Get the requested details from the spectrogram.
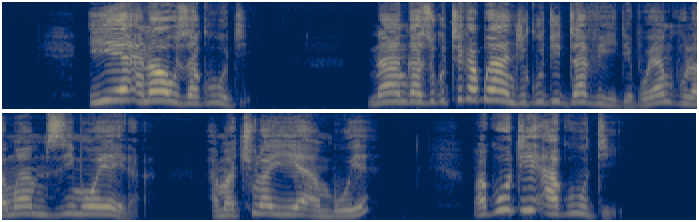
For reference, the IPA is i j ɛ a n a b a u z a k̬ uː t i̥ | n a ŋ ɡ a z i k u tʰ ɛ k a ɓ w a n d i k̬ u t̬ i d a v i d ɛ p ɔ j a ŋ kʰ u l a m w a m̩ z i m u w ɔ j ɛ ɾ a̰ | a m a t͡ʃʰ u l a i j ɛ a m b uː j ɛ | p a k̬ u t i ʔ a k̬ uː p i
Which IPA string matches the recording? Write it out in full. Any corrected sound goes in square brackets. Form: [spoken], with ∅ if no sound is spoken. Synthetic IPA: i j ɛ a n a [w] a u z a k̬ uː t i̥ | n a ŋ ɡ a z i k u tʰ ɛ k a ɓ w a n [d͡ʒ] i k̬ u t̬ i d a v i d ɛ p ɔ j a ŋ kʰ u l a m w a m̩ z i m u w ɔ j ɛ ɾ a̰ | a m a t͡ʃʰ u l a i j ɛ a m b uː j ɛ | p a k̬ u t i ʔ a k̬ uː [t] i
